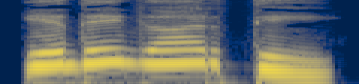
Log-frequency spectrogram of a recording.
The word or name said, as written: ಎದೆಗಾರ್ತಿ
